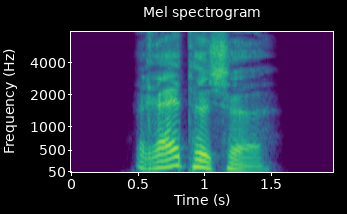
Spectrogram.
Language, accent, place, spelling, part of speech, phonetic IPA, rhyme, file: German, Germany, Berlin, rätische, adjective, [ˈʁɛːtɪʃə], -ɛːtɪʃə, De-rätische.ogg
- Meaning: inflection of rätisch: 1. strong/mixed nominative/accusative feminine singular 2. strong nominative/accusative plural 3. weak nominative all-gender singular 4. weak accusative feminine/neuter singular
